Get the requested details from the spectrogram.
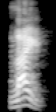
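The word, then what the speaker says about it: light: वो वो गायब हो रहा है ठीक है साइलेंट हो रहा है एल आई जी एच टी क्या पढ़ते हैं हम? लाइट।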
